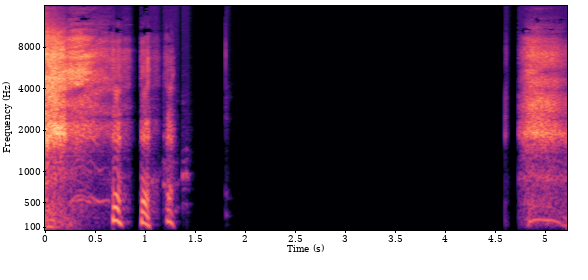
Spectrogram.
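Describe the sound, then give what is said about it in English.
Children's voices shout over one another as they come in yelling at each other, a burst of short, loud yells, then quiet for a few seconds before another outburst of yelling starts. “you always know it's something when they all come in yelling at each other, left and right.”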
